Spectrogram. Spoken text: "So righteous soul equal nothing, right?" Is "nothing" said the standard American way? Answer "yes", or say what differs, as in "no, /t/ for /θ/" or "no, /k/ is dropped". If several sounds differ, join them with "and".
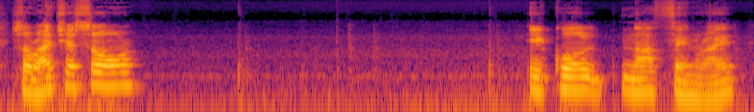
yes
